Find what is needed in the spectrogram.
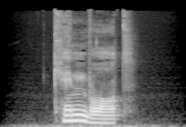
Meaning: password
- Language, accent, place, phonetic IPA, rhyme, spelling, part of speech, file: German, Germany, Berlin, [ˈkɛnˌvɔʁt], -ɛnvɔʁt, Kennwort, noun, De-Kennwort.ogg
